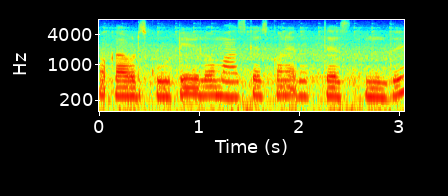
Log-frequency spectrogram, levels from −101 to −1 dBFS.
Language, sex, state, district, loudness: Telugu, female, Andhra Pradesh, Srikakulam, -17 LUFS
